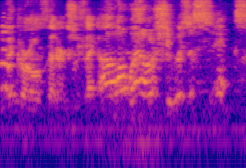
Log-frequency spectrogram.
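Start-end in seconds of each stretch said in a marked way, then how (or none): 1.0-2.5 put-on very slow, drawn-out, high grandma voice. Imagining the grandma reporting back to your mom: grandma voice. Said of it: "That was my grandma voice".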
